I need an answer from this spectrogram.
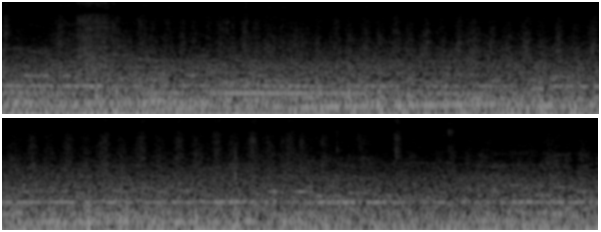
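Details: A quiet, continuous low hum and rumble with faint steady hiss fills the recording, with no animal voice.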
